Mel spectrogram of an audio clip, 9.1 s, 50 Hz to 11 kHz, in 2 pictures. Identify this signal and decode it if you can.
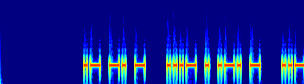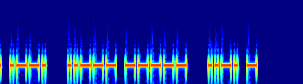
Morse code, heard as a keyed tone, about 25 wpm, 700 Hz. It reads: ANT VERT UP 20 FT
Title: Practice QSO - Exchange 2 - Info - 25wpm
